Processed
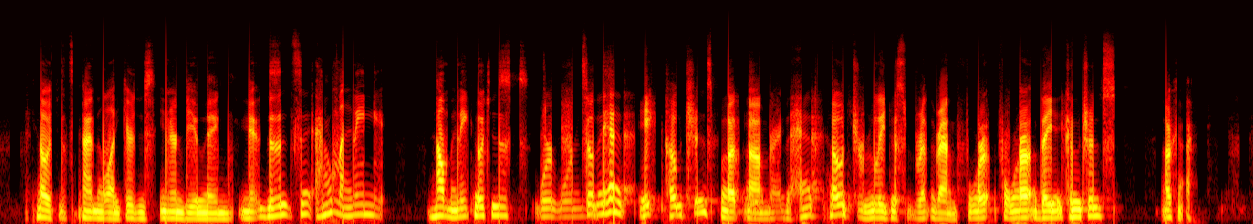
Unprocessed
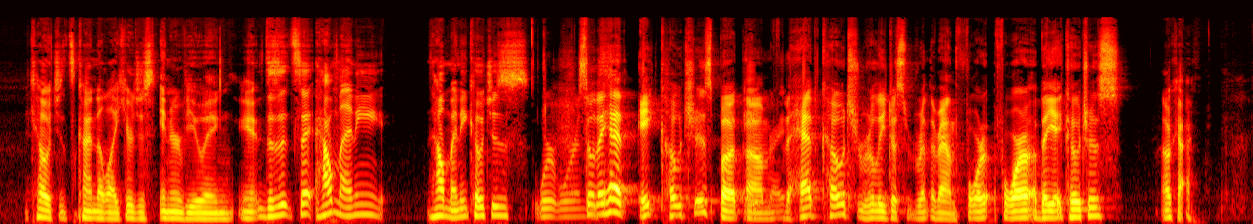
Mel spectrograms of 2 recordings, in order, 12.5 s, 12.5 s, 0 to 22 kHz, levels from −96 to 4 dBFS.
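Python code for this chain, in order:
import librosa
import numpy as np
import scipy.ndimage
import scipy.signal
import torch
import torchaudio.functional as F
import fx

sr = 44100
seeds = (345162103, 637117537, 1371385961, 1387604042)

y = fx.leveller(x, sr, passes=1)
y = fx.filter_lfo_lowpass(y, sr, shape='square', hz=4.8, low_hz=260.0, high_hz=1600.0, q=2.1)
y = y * librosa.db_to_amplitude(-2.5)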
